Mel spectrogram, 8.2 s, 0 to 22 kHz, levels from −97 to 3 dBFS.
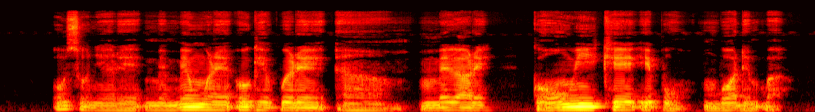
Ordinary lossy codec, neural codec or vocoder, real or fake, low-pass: none; none; real; 14.4 kHz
